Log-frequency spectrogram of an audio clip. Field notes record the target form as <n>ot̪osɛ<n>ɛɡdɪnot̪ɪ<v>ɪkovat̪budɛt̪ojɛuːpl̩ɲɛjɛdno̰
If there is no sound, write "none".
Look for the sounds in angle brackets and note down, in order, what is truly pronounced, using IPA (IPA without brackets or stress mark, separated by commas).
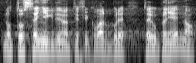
n, ɲ, f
